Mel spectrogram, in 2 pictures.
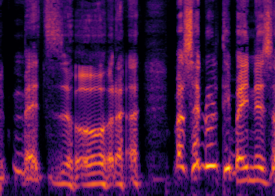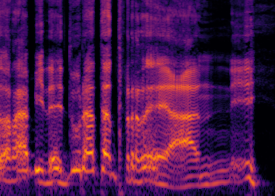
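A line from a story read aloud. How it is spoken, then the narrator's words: Laughing. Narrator (Italian): Rise Sotterra Sorci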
